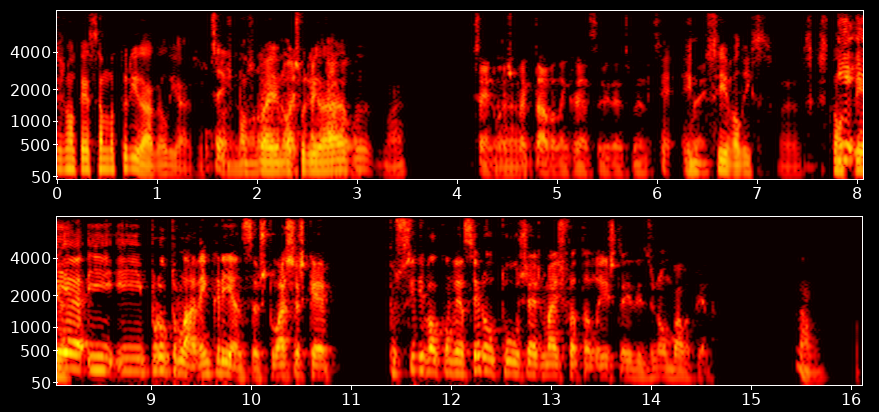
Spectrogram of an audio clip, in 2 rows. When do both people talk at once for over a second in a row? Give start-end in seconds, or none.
1.6-3.2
